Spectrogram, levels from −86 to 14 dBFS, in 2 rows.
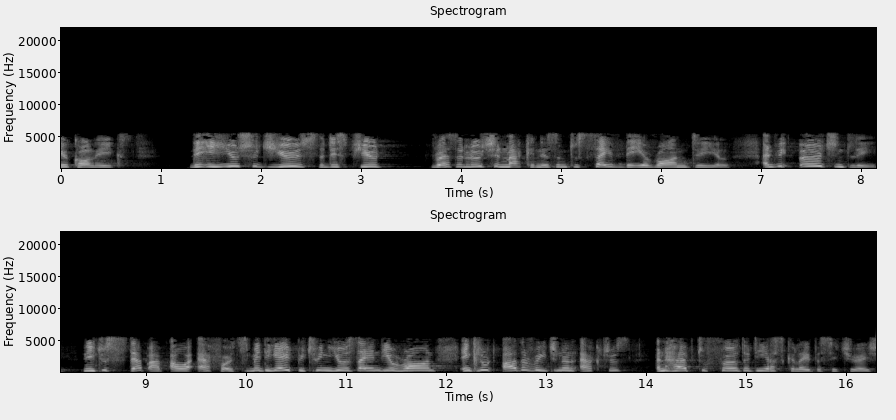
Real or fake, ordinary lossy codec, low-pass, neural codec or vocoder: real; none; 5.4 kHz; none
